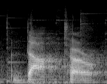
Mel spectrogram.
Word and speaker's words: doctor: আমেরিকানরা এখানে যে কাজটি করে, এই ডকের উচ্চারণের সময় তারা ডা উচ্চারণ করে, আর ও আর রাটা তারা লাইট করে সাউন্ডে রাখে, মানে একটু করে উচ্চারণটা করে। সেক্ষেত্রে এই উচ্চারণটা হয় অনেকটা এরকম, ডাক্তার ডাক্তার।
